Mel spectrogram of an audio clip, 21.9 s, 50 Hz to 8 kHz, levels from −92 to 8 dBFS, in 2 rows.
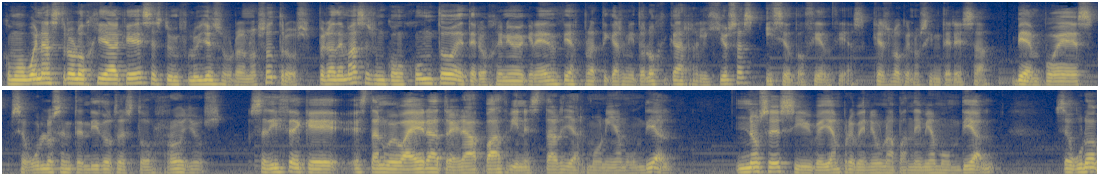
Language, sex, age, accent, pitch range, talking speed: Spanish, male, 20-39, Spanish, 105-130 Hz, 155 wpm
